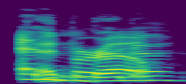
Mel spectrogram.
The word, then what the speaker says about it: Edinburgh: Is it Edinburgh? Is it Edinburg? Edinburgh. Edinburgh. Edinburgh. My brother was just telling me there's like more syllables than you think cuz it's not spelled bro.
